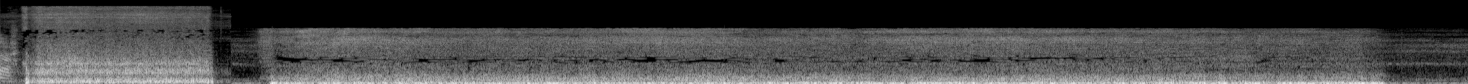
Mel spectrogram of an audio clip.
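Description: Improvised aerosol flamethrower, a lit can of Raid insect spray, jetting flame with a steady rushing noise. It breaks off briefly about two seconds in, then runs on duller and heavier in the bass until it stops at the end.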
